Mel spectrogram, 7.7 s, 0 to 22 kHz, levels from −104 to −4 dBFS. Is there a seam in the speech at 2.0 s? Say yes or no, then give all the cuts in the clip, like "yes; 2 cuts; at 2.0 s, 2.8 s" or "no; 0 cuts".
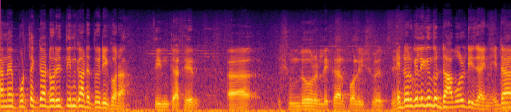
no; 0 cuts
